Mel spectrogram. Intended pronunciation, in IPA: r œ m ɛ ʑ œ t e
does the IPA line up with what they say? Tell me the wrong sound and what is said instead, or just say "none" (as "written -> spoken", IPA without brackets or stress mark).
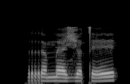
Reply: none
